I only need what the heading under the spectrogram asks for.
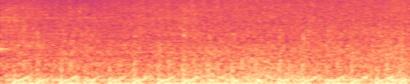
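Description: A big motorcycle rumbles loudly and steadily as it drives past, its deep throbbing engine note holding even throughout with no voices.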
